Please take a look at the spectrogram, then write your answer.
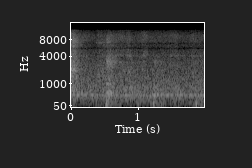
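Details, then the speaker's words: Bandsaw running after the blade was folded, fitted and tracked: a very quiet, soft whir with faint light ticks about every two-thirds of a second. The blade is tracking well and not rubbing the guides; normal quiet running. "If you listen, you can hear whether it's touching things, but it's running very quietly, which means it's only. Well, it's tracking quite well."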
